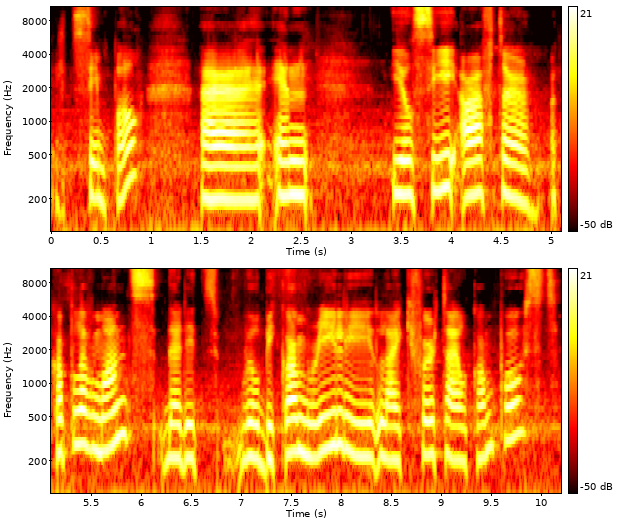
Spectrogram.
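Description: A woman leads a relaxed tour of a rooftop farm, her medium-pitched voice picked up by a lapel mic with a little hiss or hum. She hesitates a lot, filling gaps with "uh" and restarting sentences.

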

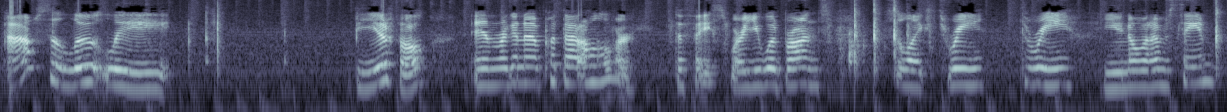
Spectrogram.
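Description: A woman's voice: a little high, fairly even intonation, moderate pace, creaky, bright, forceful tone, soft background music, rough recording. A woman in her twenties chatting through a casual makeup tutorial in a tipsy, rambling, blunt and sweary way. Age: 20s. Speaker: makeup vlogger. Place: small room indoors.

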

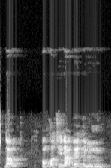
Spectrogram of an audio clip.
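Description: A man's voice: fairly high pitch, expressive, moderate pace. A man explaining a language lesson over on-screen notes, repeating phrases with many fillers and muttered asides. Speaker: language teacher. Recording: echoey room, dull lo-fi sound.

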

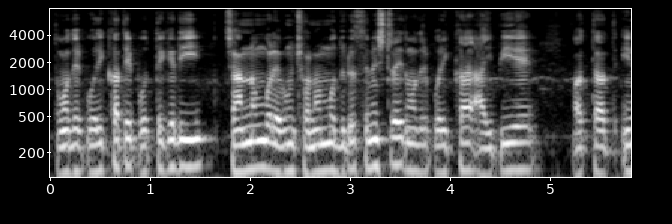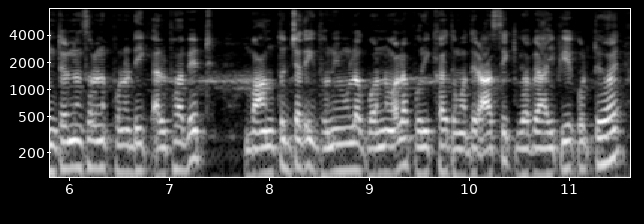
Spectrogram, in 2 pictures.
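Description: A man's voice: mid-range voice, level tone, quick pace, fairly bright tone, a little hiss or hum. A man teaching an exam-prep lesson, patiently breaking words into single sounds, with a West Bengal Bengali accent.

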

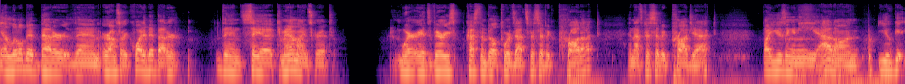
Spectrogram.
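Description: A man presenting at a developer meetup in a relaxed, conversational way. His voice sits at an ordinary pitch for a man. He talks informally, with plenty of slang, fillers and quick restarts. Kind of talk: casual presentation.

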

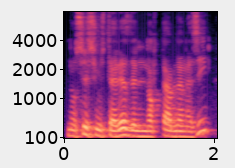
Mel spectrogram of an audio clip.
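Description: A man's voice: medium pitch, normal speed, dark tone. A man teaching an online sales course, repeating himself and acting out customer chats in little voices. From Canada. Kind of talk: energetic sales lesson.

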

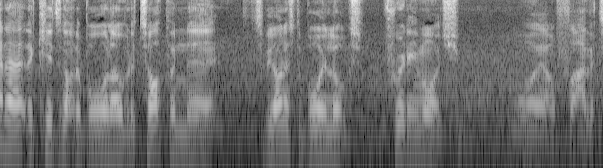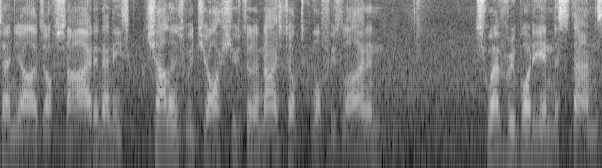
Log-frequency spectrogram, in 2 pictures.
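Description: A man in his thirties, a soccer head coach, giving a measured, reflective postgame interview outdoors, with lots of "you know". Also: fairly high pitch, fairly bright tone. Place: outdoors by a stone wall. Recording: outdoor traffic noise.

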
